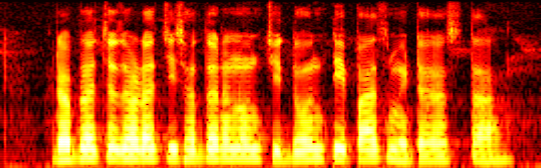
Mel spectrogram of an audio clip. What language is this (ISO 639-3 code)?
mar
